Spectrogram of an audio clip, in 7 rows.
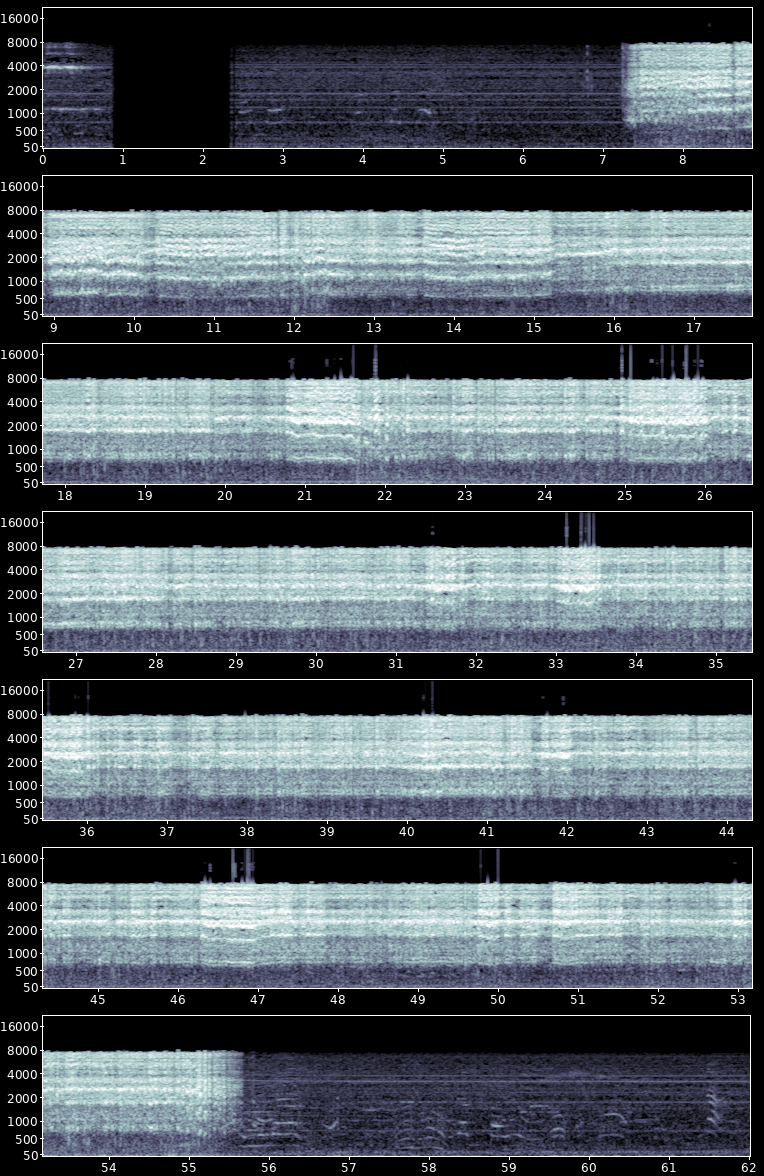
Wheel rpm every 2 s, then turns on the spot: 0, 0, 0, 0, 110, 160, 160, 160, 200, 230, 230, 230, 230, 220, 230, 230, 230, 230, 230, 230, 230, 230, 230, 220, 230, 230, 230, 210, 30, 0, 0.
none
